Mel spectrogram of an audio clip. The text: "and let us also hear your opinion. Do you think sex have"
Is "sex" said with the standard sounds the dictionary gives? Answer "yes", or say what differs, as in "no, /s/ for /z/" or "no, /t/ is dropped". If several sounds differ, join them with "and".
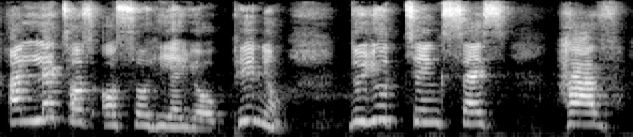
no, /k/ is dropped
